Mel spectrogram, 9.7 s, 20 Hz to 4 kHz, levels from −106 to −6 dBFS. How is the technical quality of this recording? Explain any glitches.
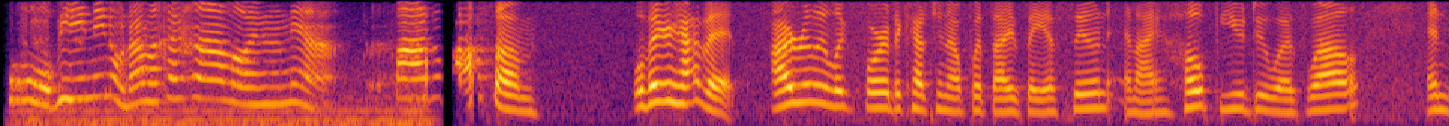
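The recording has two recurring call faults: the speech is pushed down in places, and a delayed echo of it leaks back. The whole clip is also band-limited to about 4 kHz, which fits a narrowband G.711 phone path.

Speech suppressed in double talk occurs at 0.00 to 0.08 s, across a long stretch from 0.39 to 2.56 s, and again at 3.02 to 3.22 s. The likely cause is both ends talking at once, so the echo canceller could not tell the near talker from loudspeaker echo and attenuated everything. The speech sinks by around 40 dB in the first two spans, close to vanishing, and by about 15 dB in the last, sounding dipped.

Echo leak appears at 0.04 to 0.16 s and 2.58 to 3.28 s. A copy of the speech returns about 186 ms late, roughly 10 dB below the direct sound. It is likely leftover loudspeaker pickup that the echo canceller failed to remove and sent back down the line. 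It is heard as a repeat trailing the speech, the second instance lasting most of a second.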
